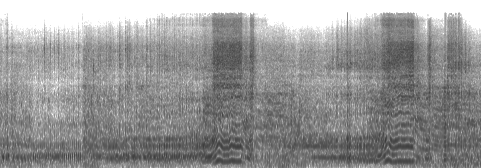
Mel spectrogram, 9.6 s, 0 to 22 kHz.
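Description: Suzuki RM 125 two-stroke single-cylinder engine running, revved hard twice: the pitch climbs sharply and falls back about four seconds in and again about eight seconds in, with a steadier engine note between.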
